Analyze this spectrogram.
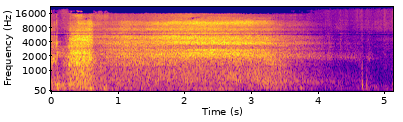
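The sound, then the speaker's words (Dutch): During a breathing exercise, a voice makes a soft, sustained F sound: a breathy hiss that swells gradually louder, then trails away, after a short puff at the start. “Oké, dus nog een keer de F, hè? Ja, zachte F, steeds luider.”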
